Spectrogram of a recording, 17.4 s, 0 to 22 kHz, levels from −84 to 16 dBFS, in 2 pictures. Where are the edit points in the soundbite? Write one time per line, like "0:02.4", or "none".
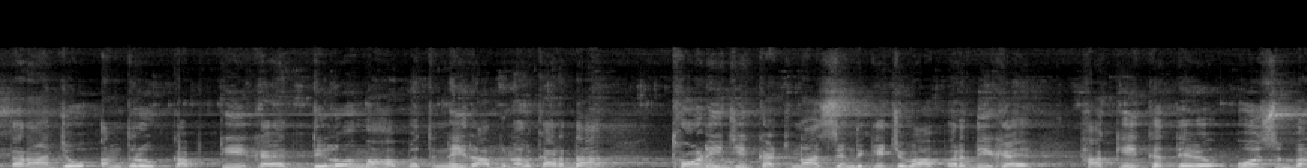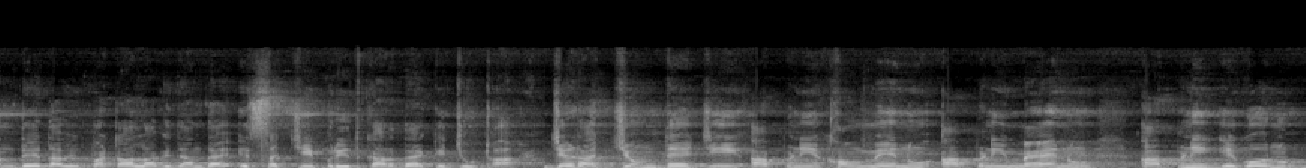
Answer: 0:12.2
